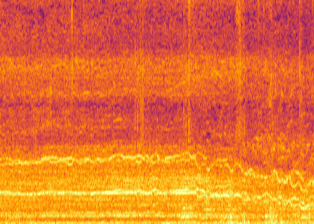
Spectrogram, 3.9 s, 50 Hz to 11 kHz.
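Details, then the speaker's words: Peg Perego John Deere Gator 20V ride-on toy on DeWalt 20V battery, after motor replacement, slow setting: steady mid-pitched electric whine with smooth gear hum, no clicking or grinding; old motor had died making a terrible noise. "I'm pretty sure it doesn't make that noise yeah fixed it"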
